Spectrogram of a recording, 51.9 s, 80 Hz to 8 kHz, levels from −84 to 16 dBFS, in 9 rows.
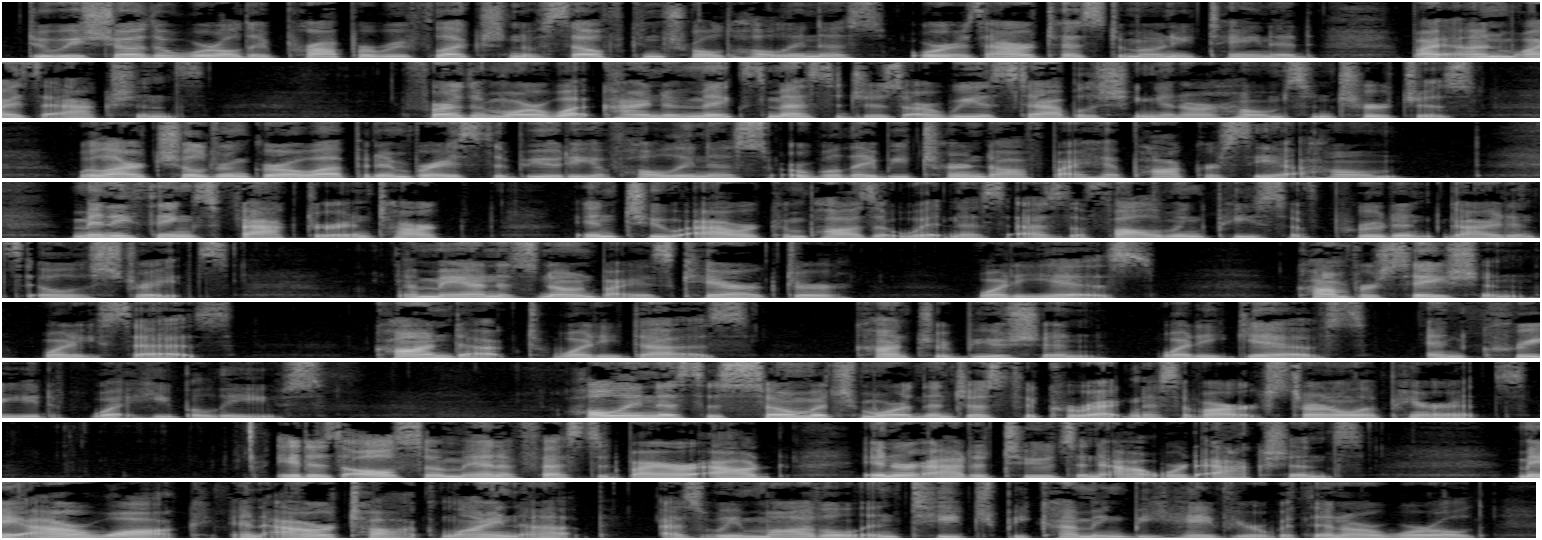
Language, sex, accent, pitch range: English, female, American, 150-175 Hz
